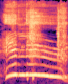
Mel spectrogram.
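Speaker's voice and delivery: put-on horrible parody of a royal English accent; very high, loud, hooting posh British greeting; shrieked-up mock royal British accent; the Queen. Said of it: "horrible parody of the Queen's accent".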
